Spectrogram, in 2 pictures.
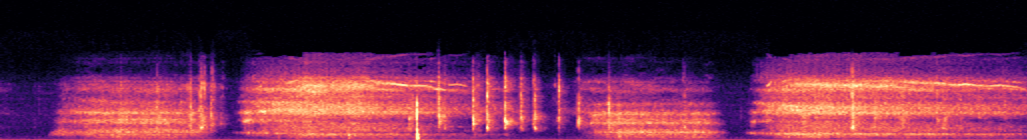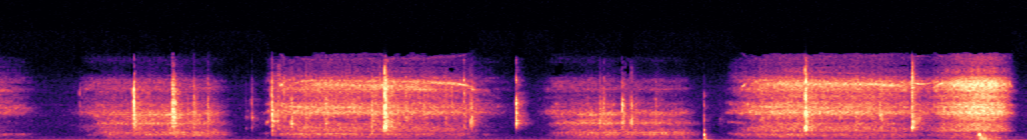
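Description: A person's faint breathing, a soft breath every second or two, with a few keyboard key clicks now and then as commands are typed.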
